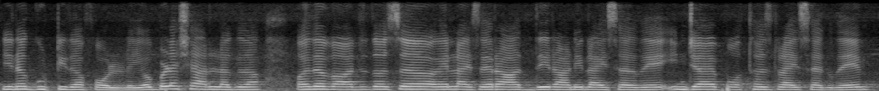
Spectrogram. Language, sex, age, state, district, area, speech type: Dogri, female, 18-30, Jammu and Kashmir, Reasi, rural, spontaneous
